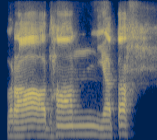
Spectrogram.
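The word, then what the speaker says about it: प्राधान्यतः: After ta, visarga is there, and after that puru, ka is there. So visarga's pronunciation like will be like kha, but not kha.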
